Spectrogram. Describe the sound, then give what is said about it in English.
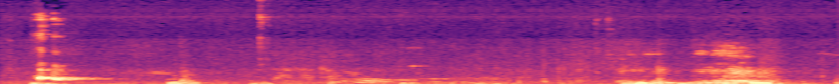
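A baby hiccups several times in short, irregular bursts, small and quiet, with soft murmuring voices in the background, during the baby's baptism ceremony. “You got the hiccups.”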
